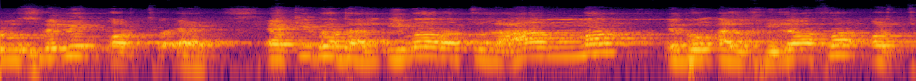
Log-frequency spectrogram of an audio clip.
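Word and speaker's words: إمارة: খেলাফা দেয় নাই নাম দিয়েছে কি ইমারা আল ইমারাতুল ইসলামিয়া একইভাবে ওই যে আরব আমিরাত নাম শোনেন নাই শোনেন নাইট ইউনাইটেড আরব এমিরাত ওই এমিরাত যেটা আমিরাত যেটা ওইটারই আরবি উচ্চারণ হলো ইমারা মূল উচ্চারণ ইমারা তো ইমারা মানে এখানে বুঝায়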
